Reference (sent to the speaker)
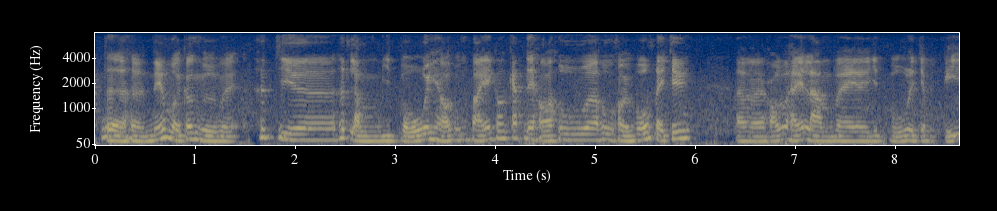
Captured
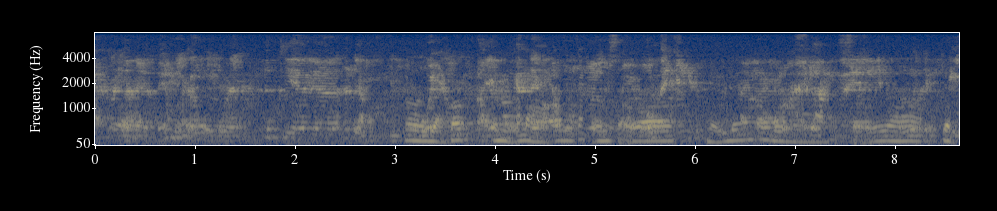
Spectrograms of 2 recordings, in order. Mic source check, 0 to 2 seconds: echo only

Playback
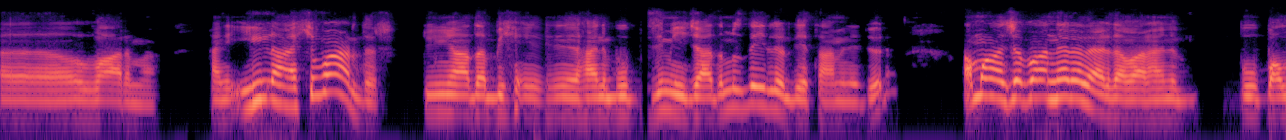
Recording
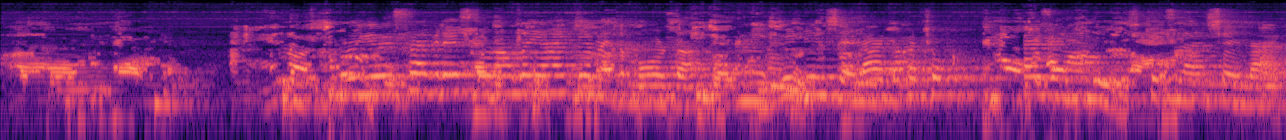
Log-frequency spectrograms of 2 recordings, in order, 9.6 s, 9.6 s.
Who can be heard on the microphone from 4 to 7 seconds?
both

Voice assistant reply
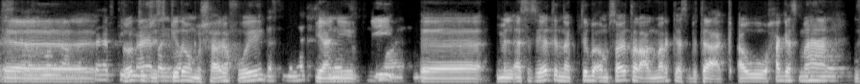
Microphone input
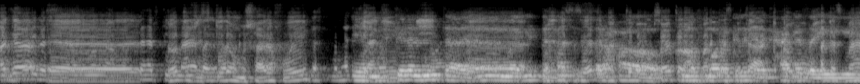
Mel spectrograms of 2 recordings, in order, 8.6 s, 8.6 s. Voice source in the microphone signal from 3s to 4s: both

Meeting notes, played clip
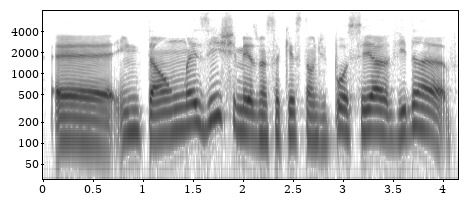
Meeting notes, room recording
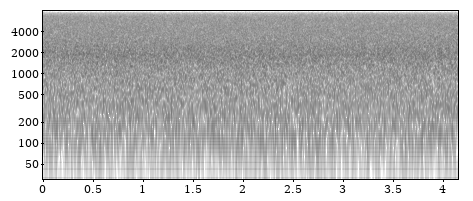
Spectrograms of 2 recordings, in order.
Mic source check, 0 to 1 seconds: neither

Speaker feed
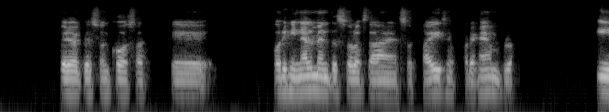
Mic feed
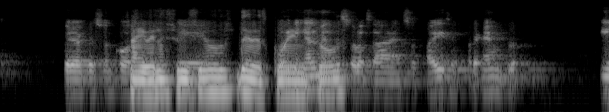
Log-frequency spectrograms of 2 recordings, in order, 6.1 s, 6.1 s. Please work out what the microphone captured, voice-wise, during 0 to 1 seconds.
echo only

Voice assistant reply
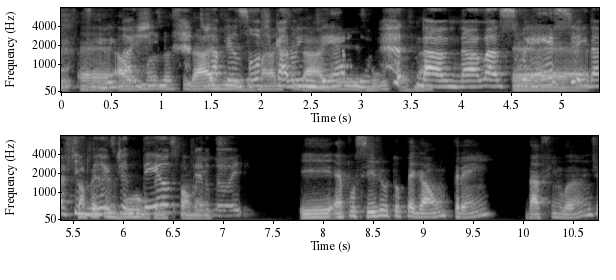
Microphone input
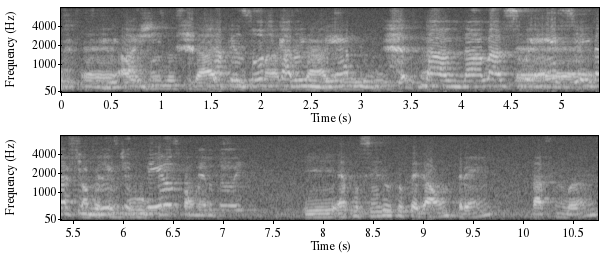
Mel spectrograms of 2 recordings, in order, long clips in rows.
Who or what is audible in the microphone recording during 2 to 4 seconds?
echo only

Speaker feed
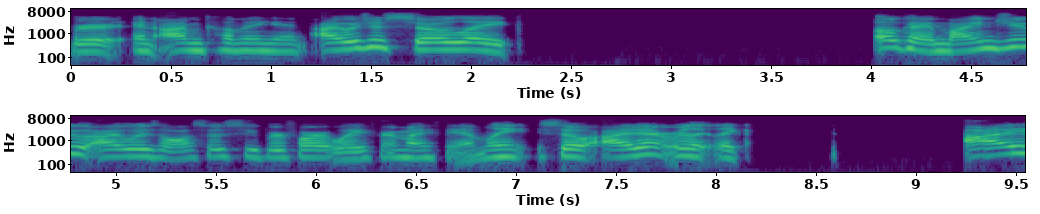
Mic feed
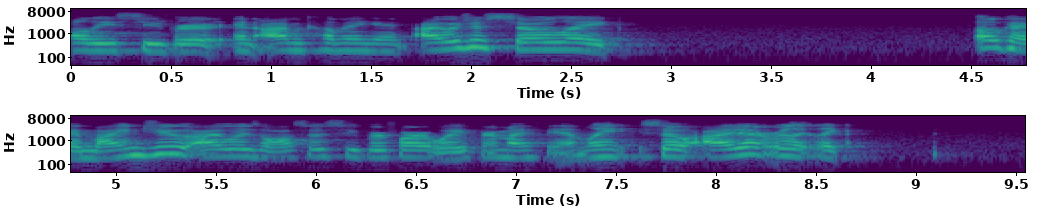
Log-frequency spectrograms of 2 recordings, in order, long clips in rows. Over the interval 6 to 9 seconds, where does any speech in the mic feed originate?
echo only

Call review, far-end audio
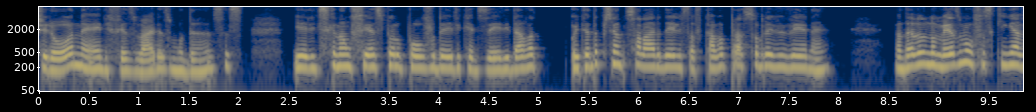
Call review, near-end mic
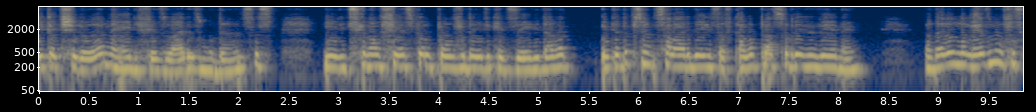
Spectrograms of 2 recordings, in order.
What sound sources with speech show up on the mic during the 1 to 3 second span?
echo only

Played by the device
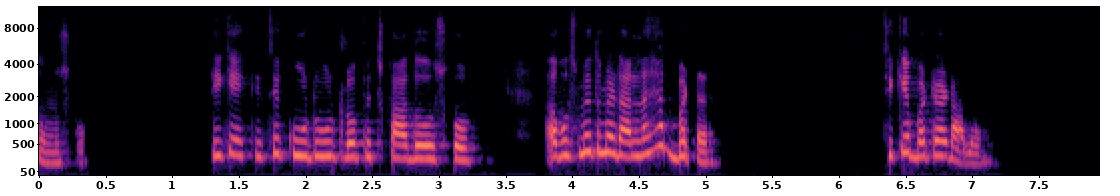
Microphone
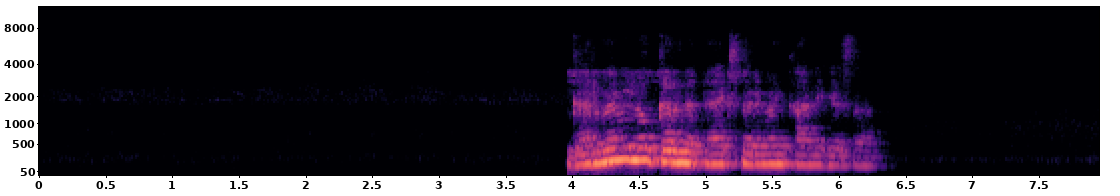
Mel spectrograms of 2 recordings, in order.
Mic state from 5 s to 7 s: user only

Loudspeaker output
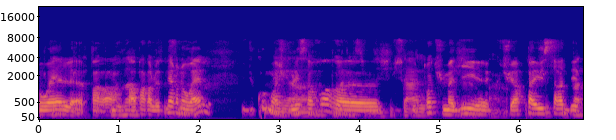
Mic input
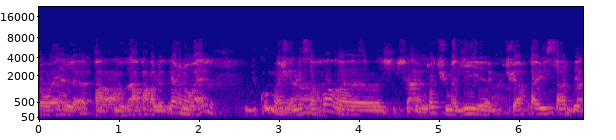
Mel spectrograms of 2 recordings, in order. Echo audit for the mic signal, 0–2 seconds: echo only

